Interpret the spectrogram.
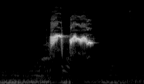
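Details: Female red-whiskered bulbul kept in a cage, calling to excite males or to pair: a single bright two-part whistle, the first note rising and the second sliding down, over near silence.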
